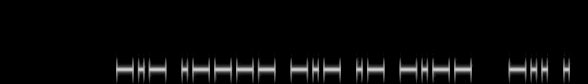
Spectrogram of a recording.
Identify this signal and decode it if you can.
Morse code, heard as a keyed tone, about 22 wpm, 700 Hz. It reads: K1KAY DE
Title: USA Callsign DE Callsign - 5 Characters - 22wpm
